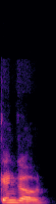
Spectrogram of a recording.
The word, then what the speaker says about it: Gangone: How do you say that? You had it first, Gangone. Okay, that's what I thought, but I wanted to make sure before I butchered it.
